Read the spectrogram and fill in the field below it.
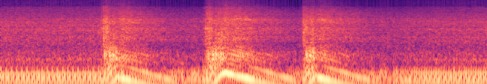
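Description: A motorcycle engine revs sharply three times and drops back.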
